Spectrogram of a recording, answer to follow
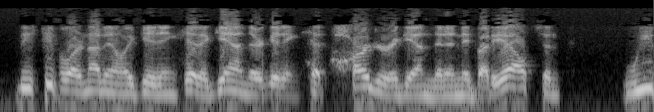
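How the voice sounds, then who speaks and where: A man speaks in a plain, everyday voice with a fairly low pitch. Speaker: newspaper political analyst. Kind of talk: interview analysis.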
